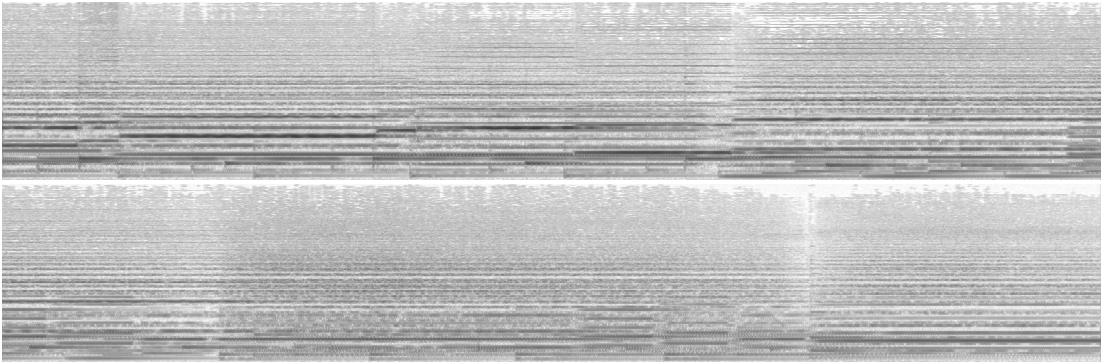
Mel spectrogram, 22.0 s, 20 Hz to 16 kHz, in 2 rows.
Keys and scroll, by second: 16.4 super+z.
